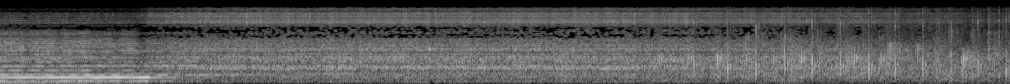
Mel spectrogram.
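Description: Dance music ends on a held chord about a second and a half in, followed by audience applause that grows more distinct toward the end.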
